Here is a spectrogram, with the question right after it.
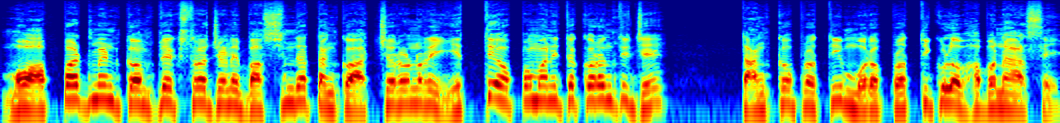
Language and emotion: Odia, angry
